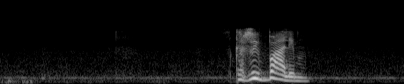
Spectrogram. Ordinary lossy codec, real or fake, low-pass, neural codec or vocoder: none; fake; 5.4 kHz; vocoder, 44.1 kHz, 80 mel bands, Vocos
